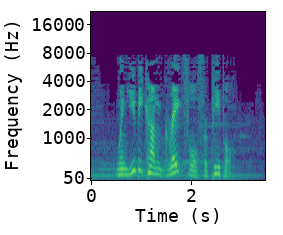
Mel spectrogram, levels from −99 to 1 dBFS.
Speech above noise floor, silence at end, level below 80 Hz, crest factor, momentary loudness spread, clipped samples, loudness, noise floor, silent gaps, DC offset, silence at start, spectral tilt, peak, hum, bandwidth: 28 dB; 0.6 s; -54 dBFS; 20 dB; 13 LU; under 0.1%; -26 LUFS; -54 dBFS; none; under 0.1%; 0 s; -4.5 dB/octave; -6 dBFS; none; 8 kHz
